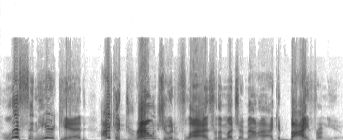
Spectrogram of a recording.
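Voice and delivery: mock furious parent lecture; mock angry dad. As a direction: playfully threaten the ungrateful kid. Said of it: "And I was like".

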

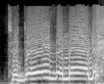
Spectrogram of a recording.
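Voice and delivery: high-pitched words collapsing into laughter; reenacted laughing fit. Preacher retelling his failed announcement, acted uncontrollable laughter. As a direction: start the announcement and burst out laughing. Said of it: "I am hollering and laughing".

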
